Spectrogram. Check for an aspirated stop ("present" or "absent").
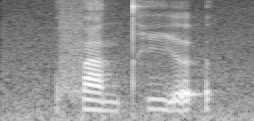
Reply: present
